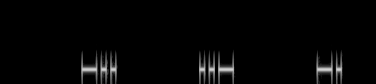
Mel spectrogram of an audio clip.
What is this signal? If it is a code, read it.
Morse code, heard as a keyed tone, about 25 wpm, 700 Hz. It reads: D U N
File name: course / 25:10wpm / 100 Lesson 17e - Letter u - Three Characters 25wpm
